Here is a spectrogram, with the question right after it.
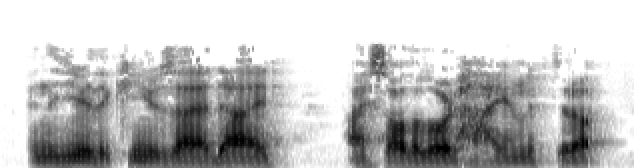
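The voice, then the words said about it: Scottish accent. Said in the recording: “It sounds a lot better in a Scottish accent”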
